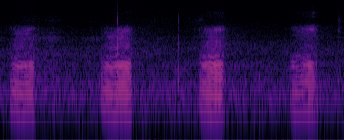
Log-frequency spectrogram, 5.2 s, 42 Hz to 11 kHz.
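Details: Deeply asleep, the small pug Munichka snores in four sharp-edged buzzy bursts, regular at about 1.4-second spacing, each a rough droning rattle, with faint clicks in the quiet gaps.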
